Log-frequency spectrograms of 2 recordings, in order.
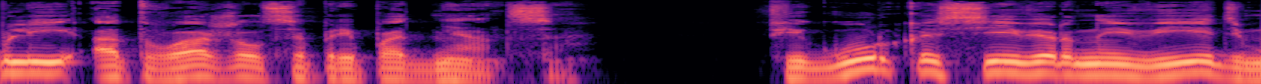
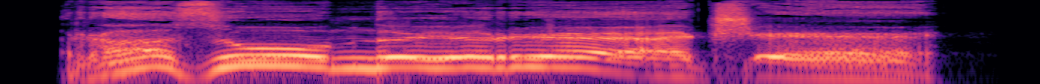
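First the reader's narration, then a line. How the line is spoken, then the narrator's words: Roaring giant. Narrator (Russian): проревел Исполин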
